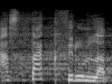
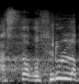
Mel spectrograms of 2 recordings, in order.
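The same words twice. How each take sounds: First: The middle consonant is a voiceless k sound. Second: The middle consonant is a voiced gh sound. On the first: The speaker calls it wrong. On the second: The speaker calls it right.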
